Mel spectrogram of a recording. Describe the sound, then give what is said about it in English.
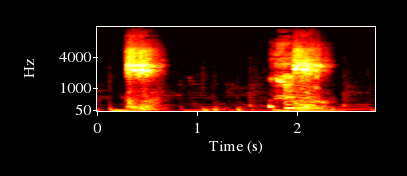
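Two short, breathy hissing whooshes about a second apart, like a voice imitating a Star Trek Starfleet spaceship door sliding open and then closed, fairly loud. “That door's oh, opening and closing.”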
